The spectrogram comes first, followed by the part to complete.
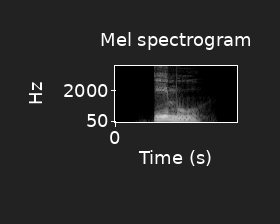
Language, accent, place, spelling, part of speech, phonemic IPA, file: German, Germany, Berlin, Emu, noun, /ˈeːmuː/, De-Emu.ogg
- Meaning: emu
